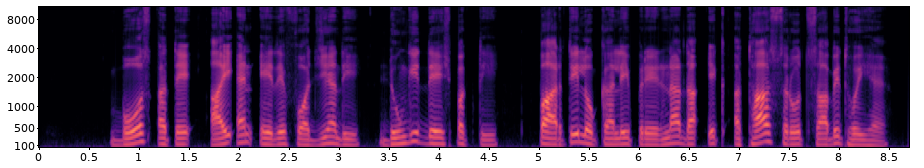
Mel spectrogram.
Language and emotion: Punjabi, neutral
